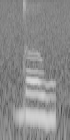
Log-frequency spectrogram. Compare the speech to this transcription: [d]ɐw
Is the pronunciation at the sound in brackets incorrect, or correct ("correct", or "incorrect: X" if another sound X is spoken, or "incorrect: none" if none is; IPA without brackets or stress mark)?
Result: correct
